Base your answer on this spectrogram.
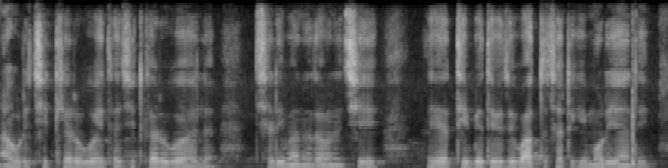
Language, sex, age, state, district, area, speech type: Odia, male, 18-30, Odisha, Mayurbhanj, rural, spontaneous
